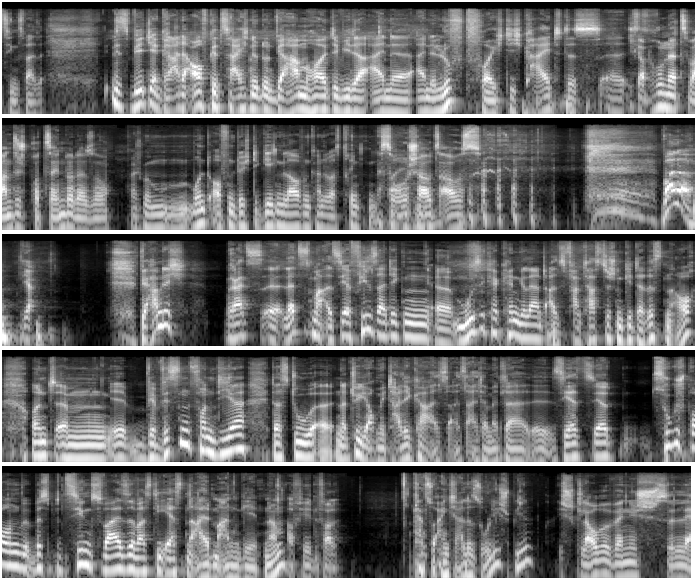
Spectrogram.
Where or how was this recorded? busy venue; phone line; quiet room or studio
quiet room or studio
